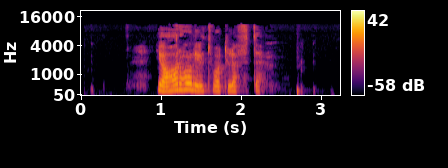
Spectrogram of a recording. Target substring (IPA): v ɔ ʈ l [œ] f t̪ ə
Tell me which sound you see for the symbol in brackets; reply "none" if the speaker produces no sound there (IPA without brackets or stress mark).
œ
